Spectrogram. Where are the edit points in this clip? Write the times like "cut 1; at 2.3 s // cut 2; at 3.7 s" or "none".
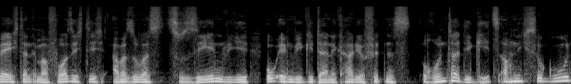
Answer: cut 1; at 2.6 s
